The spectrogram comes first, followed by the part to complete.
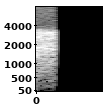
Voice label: Police North District Tac 1; Raleigh; wake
